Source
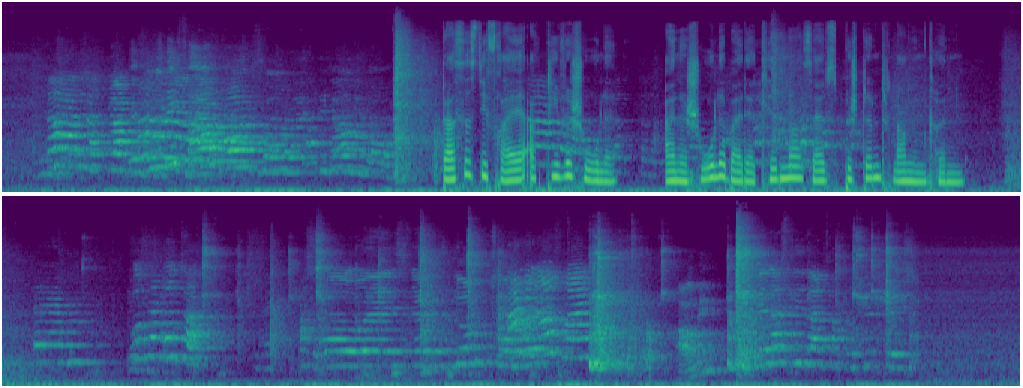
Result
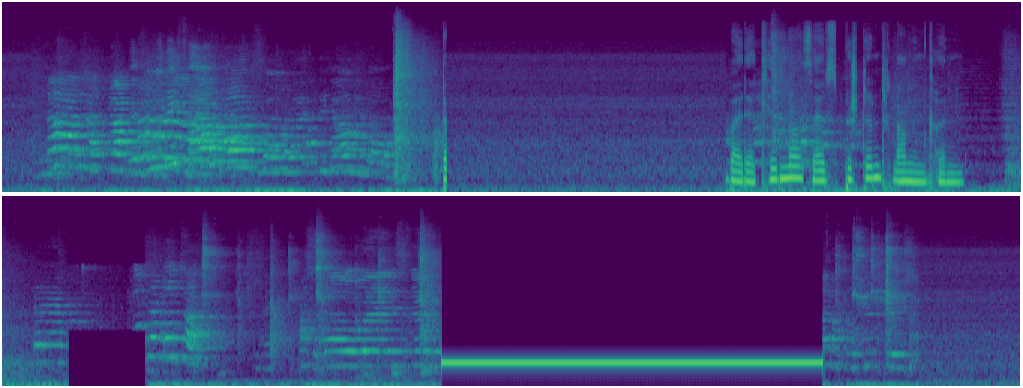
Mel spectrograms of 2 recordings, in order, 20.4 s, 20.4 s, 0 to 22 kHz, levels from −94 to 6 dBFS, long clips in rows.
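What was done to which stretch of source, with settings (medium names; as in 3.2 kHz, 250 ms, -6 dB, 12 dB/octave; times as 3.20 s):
4.45–7.25 s: room tone
9.58–10.17 s: comb 2.5 ms
10.85–11.64 s: brick-wall FIR band-pass 1.3–5.8 kHz
14.59–18.41 s: bleep 386 Hz -21.5 dBFS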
